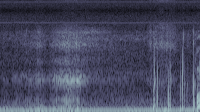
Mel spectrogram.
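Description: A person's breath drawn in close to the microphone, then a few soft clicks in the last half second, over a steady low hum.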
